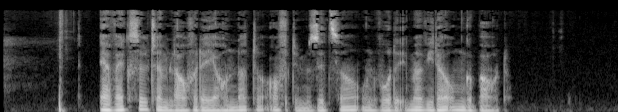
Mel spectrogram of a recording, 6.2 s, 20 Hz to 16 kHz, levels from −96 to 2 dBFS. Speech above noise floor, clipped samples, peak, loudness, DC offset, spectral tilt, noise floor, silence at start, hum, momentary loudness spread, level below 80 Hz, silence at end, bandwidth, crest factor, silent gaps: 44 dB; under 0.1%; -2 dBFS; -21 LUFS; under 0.1%; -4.5 dB/octave; -64 dBFS; 0.6 s; none; 14 LU; -30 dBFS; 1.1 s; 11.5 kHz; 20 dB; none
